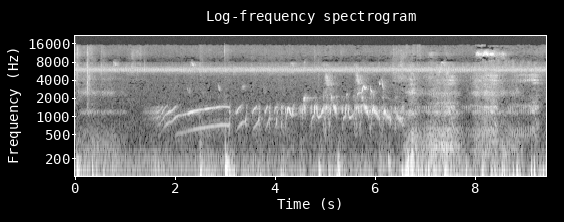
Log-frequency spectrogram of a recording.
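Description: A bird calling from the trees: a few slow rising whistled notes, then a quick run of short rising notes. A steady thin high whine runs under it, and low handling bumps come in near the end.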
